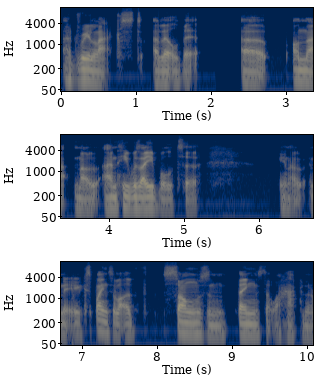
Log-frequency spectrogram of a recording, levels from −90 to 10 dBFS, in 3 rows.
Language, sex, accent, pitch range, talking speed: English, male, British, 90-120 Hz, 165 wpm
